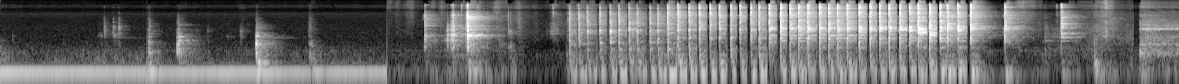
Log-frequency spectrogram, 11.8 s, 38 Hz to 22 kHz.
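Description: Torque wrench tightening the bed plate bolts on an N20 engine during a rebuild, with a few isolated clicks first, then a long run of rapid ratcheting strokes in bursts that end in sharp clicks, close and alone.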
